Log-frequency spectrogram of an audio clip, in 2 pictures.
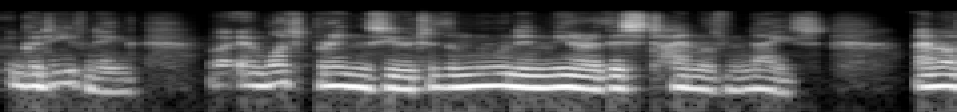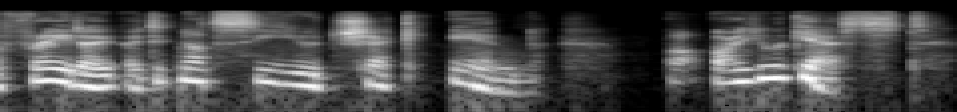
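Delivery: very soft, hushed, softly spoken voice. Voicing an Eladrin man hurrying over to visitors at night: very soft voice. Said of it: "his very soft voice".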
